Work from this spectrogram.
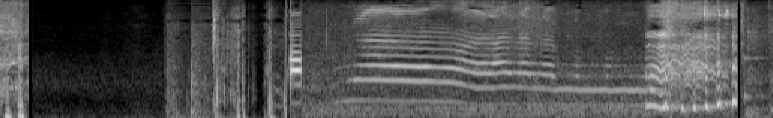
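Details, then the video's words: Kitten giving one long, drawn-out, tonal meow that slides slowly downward and fades, with a person talking before it and some clattering handling noise just after. "Kitten meowing"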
